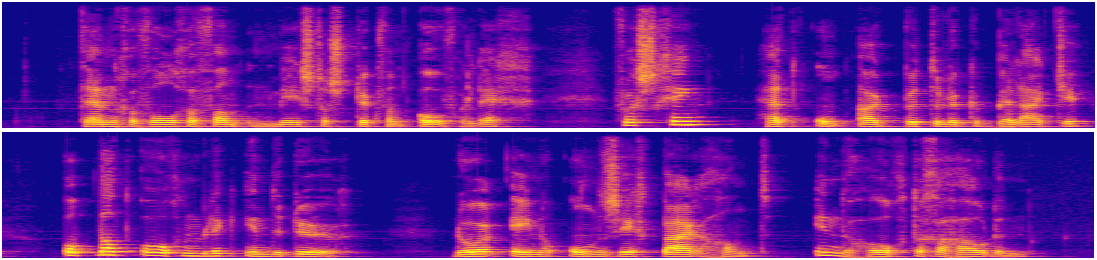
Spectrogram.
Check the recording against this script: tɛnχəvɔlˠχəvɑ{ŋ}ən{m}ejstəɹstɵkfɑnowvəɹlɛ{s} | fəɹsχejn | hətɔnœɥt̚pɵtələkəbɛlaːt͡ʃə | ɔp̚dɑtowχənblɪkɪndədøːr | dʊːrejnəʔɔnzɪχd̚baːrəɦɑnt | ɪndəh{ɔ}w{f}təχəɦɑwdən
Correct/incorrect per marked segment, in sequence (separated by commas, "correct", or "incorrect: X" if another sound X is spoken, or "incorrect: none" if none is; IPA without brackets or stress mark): incorrect: n, correct, incorrect: χ, incorrect: o, incorrect: χ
